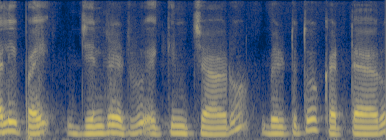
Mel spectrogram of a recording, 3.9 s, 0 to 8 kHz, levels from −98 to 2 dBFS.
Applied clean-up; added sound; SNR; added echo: neural separator model SepFormer DNS4.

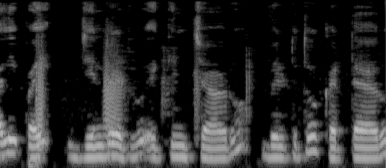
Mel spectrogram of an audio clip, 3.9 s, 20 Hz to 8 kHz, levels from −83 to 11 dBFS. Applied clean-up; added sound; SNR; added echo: classical method Wiener filter.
